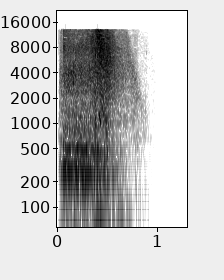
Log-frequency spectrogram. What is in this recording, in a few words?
Tiger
